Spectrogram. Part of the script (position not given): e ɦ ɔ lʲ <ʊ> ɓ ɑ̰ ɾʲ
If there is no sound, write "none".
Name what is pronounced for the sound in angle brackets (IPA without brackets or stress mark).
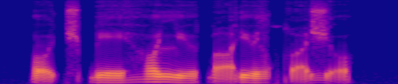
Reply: ɵ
